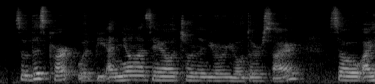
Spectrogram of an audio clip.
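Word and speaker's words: 안녕하세요: so i will actually teach you how to pronounce it so there is no need for a romanization so this part would be annyeonghaseyo tony yodersar so i said yo dersai because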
